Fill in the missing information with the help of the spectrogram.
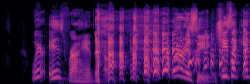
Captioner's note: everyone laughs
